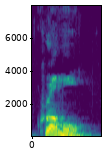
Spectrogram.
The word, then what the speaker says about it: Cromwell: And incidentally, gave me another clue to the pronunciation of Crummel. – Right, okay. – Because on more or less day one of the rebellion, some rebels in Dent shouted that we would crumb him and crumb him till he was never so crumbed.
